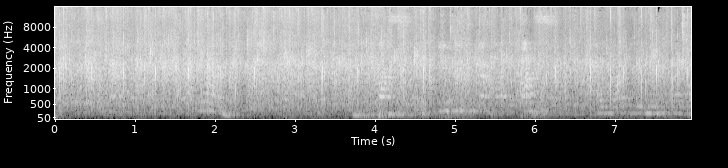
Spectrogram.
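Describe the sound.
Sustained, dense clapping from a sizable audience fills the whole stretch at a steady loud level, with a few faint voices murmuring underneath.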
